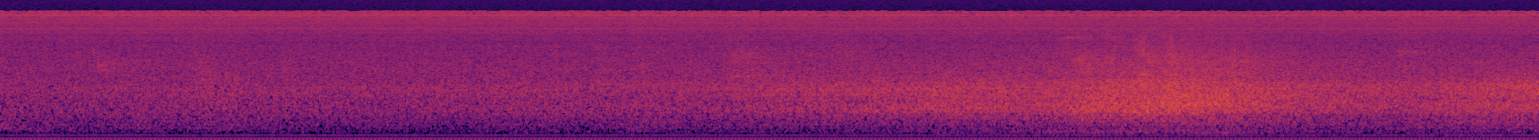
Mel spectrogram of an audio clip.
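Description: A man murmurs prayers softly from a distance in a large echoing hall.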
